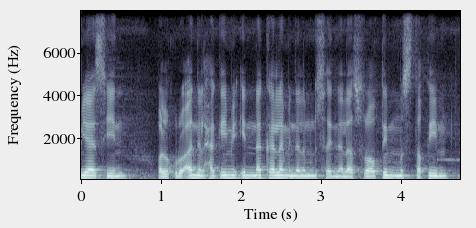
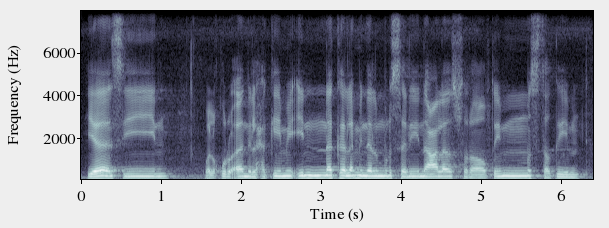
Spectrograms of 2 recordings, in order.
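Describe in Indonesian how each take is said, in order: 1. Semua dibaca rata tanpa perbedaan panjang. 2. Vokal panjang dan bunyi sengau tetap dibedakan. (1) "Kalau dibaca rata" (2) "harus seperti itu"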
